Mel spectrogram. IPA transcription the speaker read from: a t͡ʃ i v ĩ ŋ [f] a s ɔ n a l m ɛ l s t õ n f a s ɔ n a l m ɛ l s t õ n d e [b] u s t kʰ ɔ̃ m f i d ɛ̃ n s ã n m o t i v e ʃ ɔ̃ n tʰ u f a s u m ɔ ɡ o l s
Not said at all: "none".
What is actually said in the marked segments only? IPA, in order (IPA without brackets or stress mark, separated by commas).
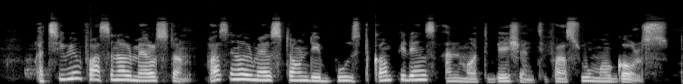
f, b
